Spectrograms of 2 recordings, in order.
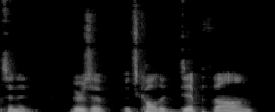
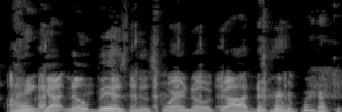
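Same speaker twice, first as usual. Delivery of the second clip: higher and louder, laughing through it; laughing rant; 6 semitones higher, 5 dB louder than usual. Real, not acted. Host laughs while mocking himself over cowboy boots. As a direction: laugh your way through the complaint. Joking self-mockery with laughter.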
